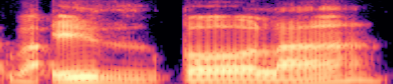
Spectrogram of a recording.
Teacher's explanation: Baik, kita lihat wa iz qala, ya ingat zal sukun bukan kolkolah, jangan dipantulkan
